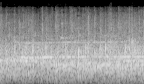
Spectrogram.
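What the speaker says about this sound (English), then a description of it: "Two more of the regulars go out and get a big round of applause from the Thompsonville faithful." Thompsonville fans at a boys Class S semi-final basketball game against Cairo give a sustained round of applause, a dense, even clatter of clapping from a crowd.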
